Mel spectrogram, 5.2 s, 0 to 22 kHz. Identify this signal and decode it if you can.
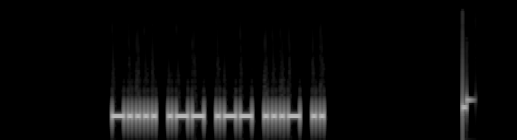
Morse code, heard as a keyed tone, about 31 wpm, 700 Hz. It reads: 6WWVI
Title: Five Challenging Letter-Number Combinations 30wpm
